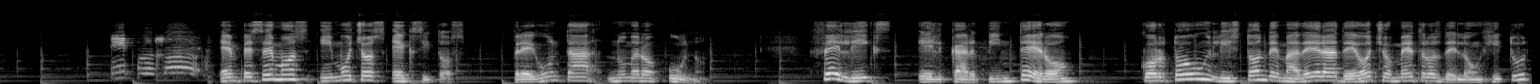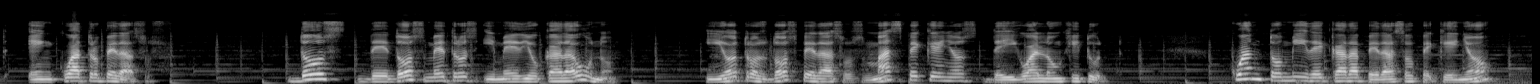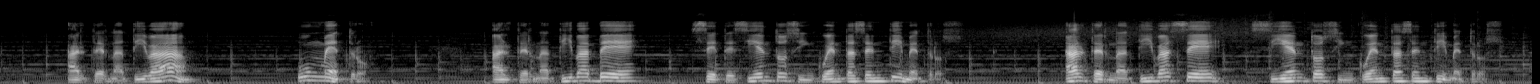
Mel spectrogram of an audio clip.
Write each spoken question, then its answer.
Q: ¿Cuánto mide cada pedazo pequeño?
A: La respuesta correcta es la alternativa C, 150 centímetros.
